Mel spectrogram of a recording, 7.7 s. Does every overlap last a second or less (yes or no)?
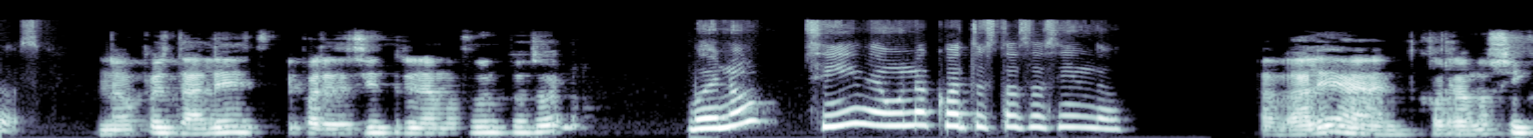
yes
